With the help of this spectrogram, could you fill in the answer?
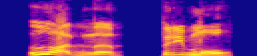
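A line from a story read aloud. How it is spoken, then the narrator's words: Grudging, angry. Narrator (Russian): сердито сдалась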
